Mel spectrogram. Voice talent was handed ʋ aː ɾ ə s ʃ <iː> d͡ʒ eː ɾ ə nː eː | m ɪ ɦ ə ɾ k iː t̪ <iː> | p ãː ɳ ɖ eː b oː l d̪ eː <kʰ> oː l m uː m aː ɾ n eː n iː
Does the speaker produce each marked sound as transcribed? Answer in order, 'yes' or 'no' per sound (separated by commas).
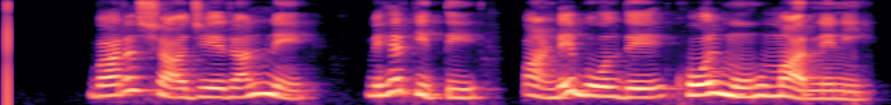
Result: no, yes, yes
